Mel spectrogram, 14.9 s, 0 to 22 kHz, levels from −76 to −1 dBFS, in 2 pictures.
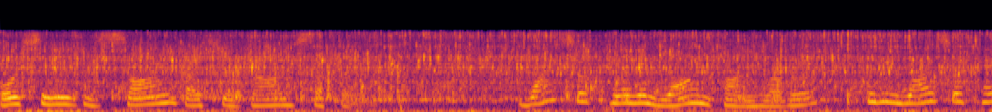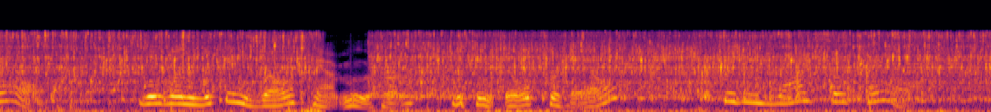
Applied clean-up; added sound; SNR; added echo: none; Sink (filling or washing) / Water tap, faucet; 0 dB; none.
